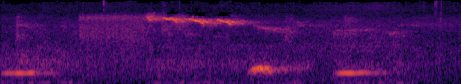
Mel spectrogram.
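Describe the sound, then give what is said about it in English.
A common cuckoo calls in short two-note hoots, repeated a few times with gaps between, clear over faint rain-like background hiss and other birdsong. “So everybody thinks it's saying cuckoo, right?”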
